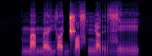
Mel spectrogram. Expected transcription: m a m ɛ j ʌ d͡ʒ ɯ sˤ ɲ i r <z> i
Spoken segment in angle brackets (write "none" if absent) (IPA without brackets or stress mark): z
